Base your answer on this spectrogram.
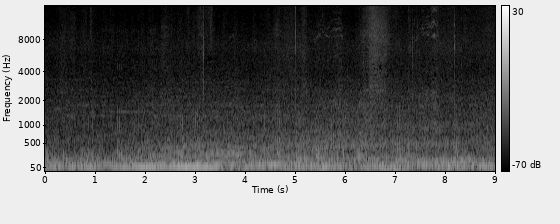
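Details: Oscar, a cat in a garden, purrs while wanting cuddles: a steady, deep, low rumble that swells slightly around the middle, with faint outdoor background noise.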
